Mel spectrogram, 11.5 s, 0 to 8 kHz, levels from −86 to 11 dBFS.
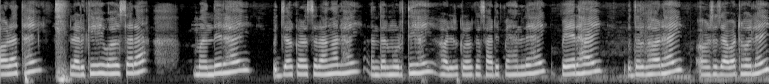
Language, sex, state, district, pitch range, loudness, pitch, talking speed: Bajjika, female, Bihar, Vaishali, 235-290 Hz, -12 LUFS, 255 Hz, 160 wpm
